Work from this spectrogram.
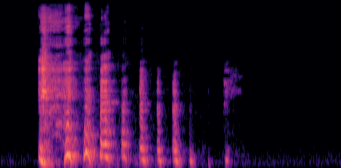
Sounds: Laughter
